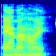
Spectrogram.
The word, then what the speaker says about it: Anahi: So my daughter, for example, her name is Anahi, and it's spelled A-N-A-H-I. It's not Anahi. It's not Anahi. It's Anahi, and the H is silent.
